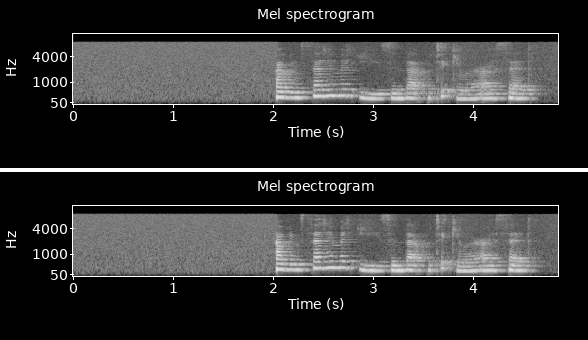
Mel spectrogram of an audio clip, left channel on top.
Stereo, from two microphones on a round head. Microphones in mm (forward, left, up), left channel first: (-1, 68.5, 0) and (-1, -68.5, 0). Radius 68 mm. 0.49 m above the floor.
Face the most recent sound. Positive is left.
turn(degrees=-30)  # may be behind; listen again after turning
